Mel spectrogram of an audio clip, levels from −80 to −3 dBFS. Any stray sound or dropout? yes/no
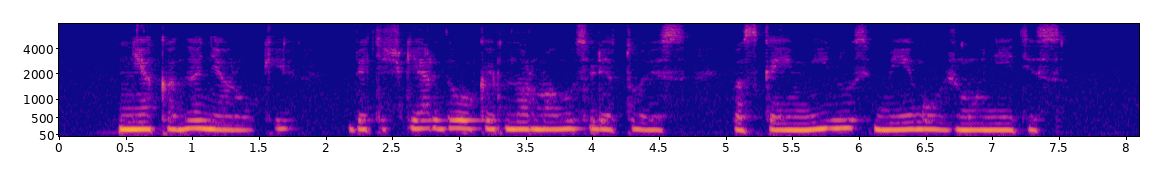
no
